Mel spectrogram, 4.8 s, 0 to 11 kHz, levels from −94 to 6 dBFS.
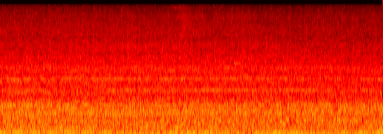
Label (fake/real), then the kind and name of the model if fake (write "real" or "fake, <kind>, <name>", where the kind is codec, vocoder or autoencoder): real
